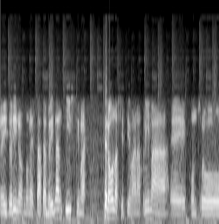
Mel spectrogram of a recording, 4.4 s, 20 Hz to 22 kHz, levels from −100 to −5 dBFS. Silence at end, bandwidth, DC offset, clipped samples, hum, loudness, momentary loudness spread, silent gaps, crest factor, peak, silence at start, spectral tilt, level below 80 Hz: 0 s; 9.4 kHz; 0.1%; under 0.1%; none; -18 LUFS; 10 LU; none; 18 dB; 0 dBFS; 0 s; -6 dB/octave; -50 dBFS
